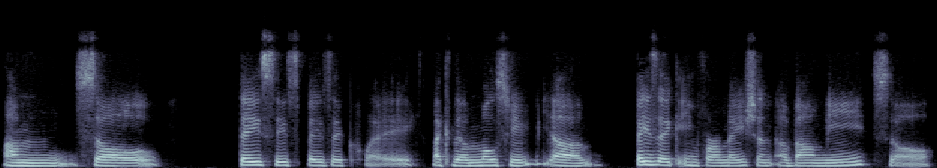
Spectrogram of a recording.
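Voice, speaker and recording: A woman from China with a Chinese accent, answering interview questions conversationally, pausing to think as she goes. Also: on the low side, fairly even intonation, mellow, highs cut off. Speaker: interview guest, history professor.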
